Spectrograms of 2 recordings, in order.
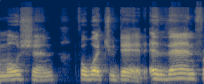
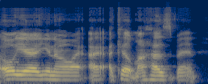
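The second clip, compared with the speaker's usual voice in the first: put-on flat, emotionless, unfeeling tone; 3 dB quieter than usual. Retelling what the sister reportedly said: imitating an emotionless confession. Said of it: "with no real feeling and emotion".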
